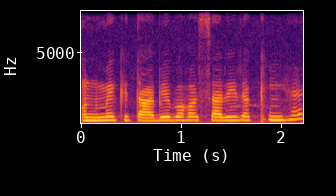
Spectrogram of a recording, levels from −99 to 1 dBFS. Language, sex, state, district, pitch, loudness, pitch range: Hindi, female, Uttar Pradesh, Lucknow, 240 Hz, -15 LUFS, 225-245 Hz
